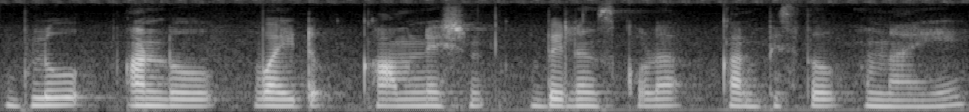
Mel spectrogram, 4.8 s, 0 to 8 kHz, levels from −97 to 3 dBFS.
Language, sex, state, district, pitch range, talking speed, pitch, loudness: Telugu, female, Andhra Pradesh, Annamaya, 180-185 Hz, 100 wpm, 180 Hz, -23 LUFS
